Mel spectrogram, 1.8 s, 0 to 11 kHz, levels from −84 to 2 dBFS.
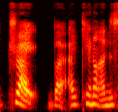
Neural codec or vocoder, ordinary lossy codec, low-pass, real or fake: codec, 44.1 kHz, 2.6 kbps, SNAC; MP3, 48 kbps; 9.9 kHz; fake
